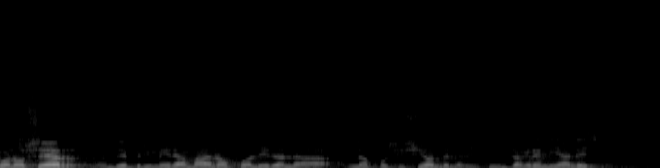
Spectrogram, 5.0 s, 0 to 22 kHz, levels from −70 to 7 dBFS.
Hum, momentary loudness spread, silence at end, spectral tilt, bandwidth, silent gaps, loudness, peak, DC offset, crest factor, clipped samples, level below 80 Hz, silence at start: none; 15 LU; 0.35 s; -7 dB/octave; 16 kHz; none; -43 LUFS; -24 dBFS; under 0.1%; 20 dB; under 0.1%; -78 dBFS; 0 s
